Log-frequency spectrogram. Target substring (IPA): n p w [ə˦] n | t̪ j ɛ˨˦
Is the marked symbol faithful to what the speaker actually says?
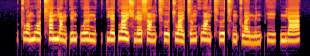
no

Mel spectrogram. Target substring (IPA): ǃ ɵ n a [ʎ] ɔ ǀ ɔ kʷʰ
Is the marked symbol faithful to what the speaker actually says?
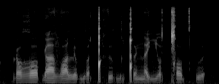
yes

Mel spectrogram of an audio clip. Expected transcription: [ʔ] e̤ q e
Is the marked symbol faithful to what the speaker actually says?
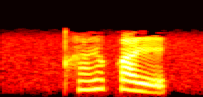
no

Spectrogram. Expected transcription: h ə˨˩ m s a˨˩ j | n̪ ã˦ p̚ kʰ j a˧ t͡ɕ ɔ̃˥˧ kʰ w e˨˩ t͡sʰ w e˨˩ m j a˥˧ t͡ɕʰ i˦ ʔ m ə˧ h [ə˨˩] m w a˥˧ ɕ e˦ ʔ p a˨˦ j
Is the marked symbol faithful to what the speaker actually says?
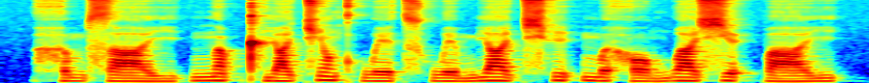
no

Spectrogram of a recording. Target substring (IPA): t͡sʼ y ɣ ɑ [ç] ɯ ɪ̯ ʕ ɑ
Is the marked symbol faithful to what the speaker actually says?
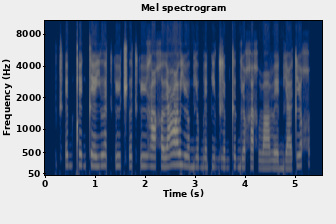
no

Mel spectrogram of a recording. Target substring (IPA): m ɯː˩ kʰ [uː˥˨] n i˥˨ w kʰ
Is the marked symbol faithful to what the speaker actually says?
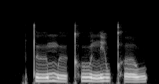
yes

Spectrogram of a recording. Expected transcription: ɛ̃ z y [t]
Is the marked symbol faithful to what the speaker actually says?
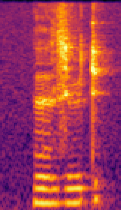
yes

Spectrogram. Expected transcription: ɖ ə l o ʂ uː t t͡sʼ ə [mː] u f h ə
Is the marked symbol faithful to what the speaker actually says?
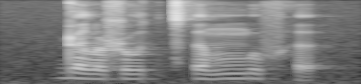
yes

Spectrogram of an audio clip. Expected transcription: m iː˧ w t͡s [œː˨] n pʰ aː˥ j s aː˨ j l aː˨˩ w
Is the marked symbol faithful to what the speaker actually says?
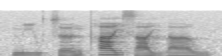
no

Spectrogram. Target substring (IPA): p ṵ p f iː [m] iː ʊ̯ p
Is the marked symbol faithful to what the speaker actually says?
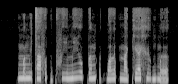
yes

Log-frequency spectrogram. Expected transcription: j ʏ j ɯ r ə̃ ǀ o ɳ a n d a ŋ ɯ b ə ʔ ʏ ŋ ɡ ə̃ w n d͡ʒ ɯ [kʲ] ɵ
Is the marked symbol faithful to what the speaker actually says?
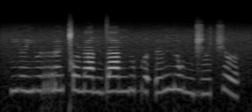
no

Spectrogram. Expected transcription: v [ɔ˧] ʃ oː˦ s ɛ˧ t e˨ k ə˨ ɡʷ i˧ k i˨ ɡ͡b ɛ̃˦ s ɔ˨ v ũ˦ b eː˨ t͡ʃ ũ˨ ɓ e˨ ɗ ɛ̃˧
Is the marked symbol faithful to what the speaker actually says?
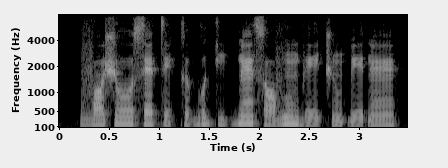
yes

